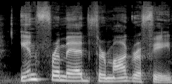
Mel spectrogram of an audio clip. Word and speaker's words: Inframed Thermography: It's called Inframed Thermography.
